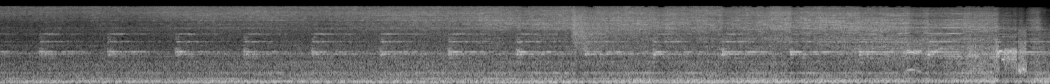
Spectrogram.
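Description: Amtrak P42DC Genesis diesel locomotive approaching slowly, its bell ringing steadily at about one and a half strokes a second over the low rumble of the engine, growing louder as it nears.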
